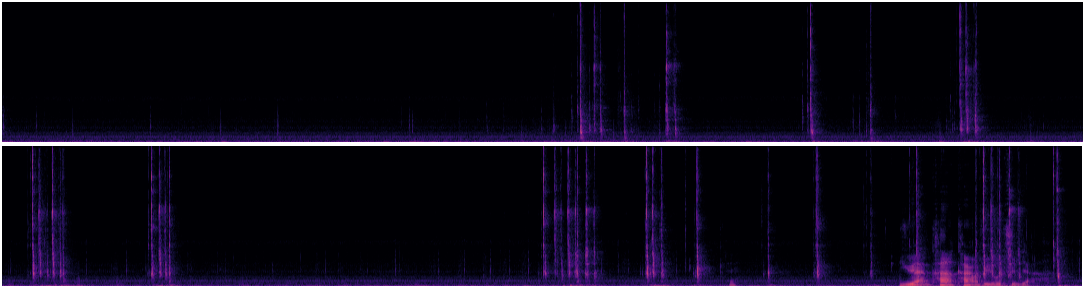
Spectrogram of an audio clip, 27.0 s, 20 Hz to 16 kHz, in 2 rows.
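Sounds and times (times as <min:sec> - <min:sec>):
low steady hum: 0:00.0 - 0:27.0
keyboard and mouse clicks: 0:06.0 - 0:08.6, 0:10.0 - 0:13.0, 0:13.6 - 0:27.0.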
